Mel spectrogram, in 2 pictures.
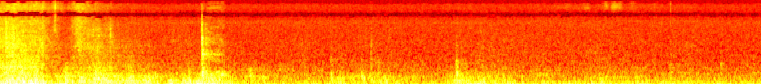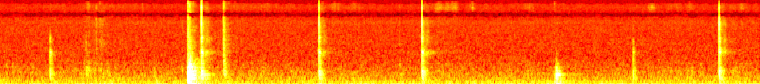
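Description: A yellow pencil traces lines over the face of a framed drawing of a male figure, behind glass in a wooden frame hanging on a wall, while fingertips rest on the glass. Faint scratchy rustling at the start gives way to near-silence broken by a scattered series of sharp, bright ticks and taps of pencil on glass, the loudest around the middle. Each tick dies away almost instantly.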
